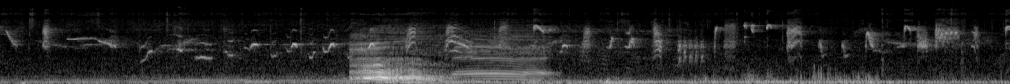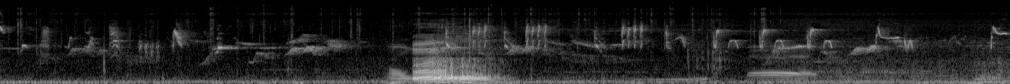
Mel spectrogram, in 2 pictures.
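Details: Cattle walking as a herd back to the barn under a herdsman's care. Two long, loud, deep moos about ten seconds apart, each with a short follow-up, against steady bird twittering and a low background hum.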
